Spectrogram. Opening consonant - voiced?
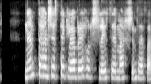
yes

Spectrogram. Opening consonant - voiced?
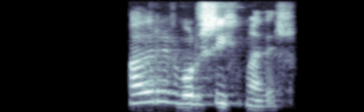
yes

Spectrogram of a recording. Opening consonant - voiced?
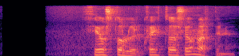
no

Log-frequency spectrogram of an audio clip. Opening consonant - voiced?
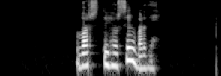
yes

